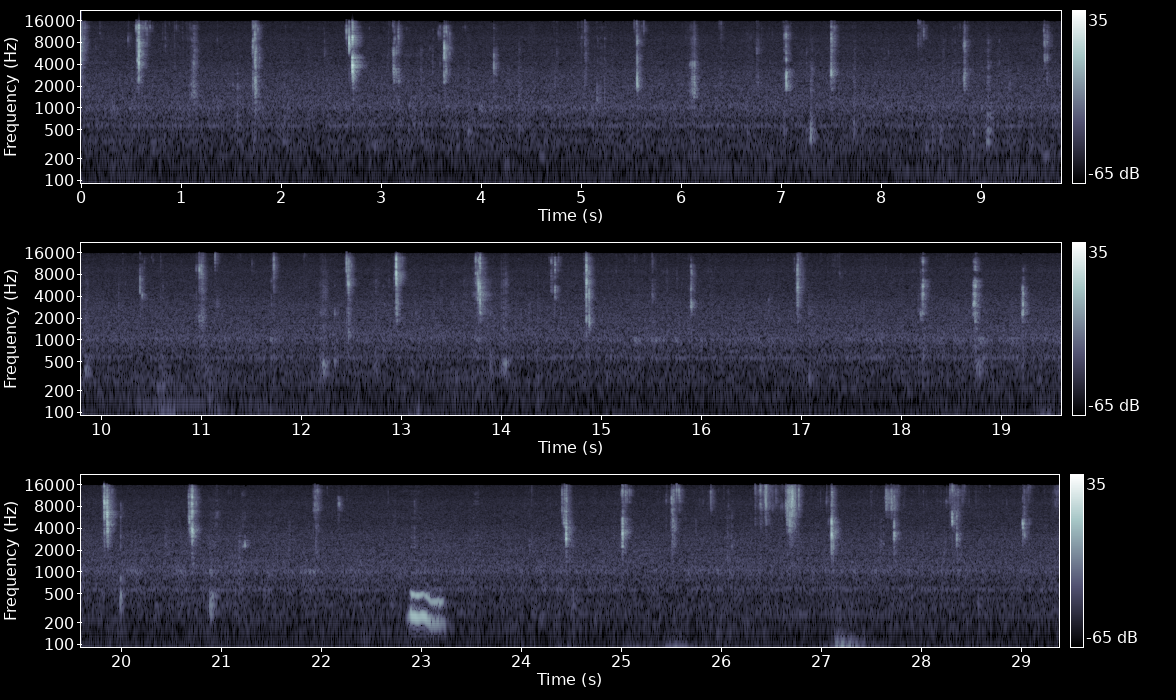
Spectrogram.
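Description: Eating sounds: chewing with frequent sharp, irregular mouth clicks and smacks, and a brief hum of the voice about three-quarters of the way through.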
